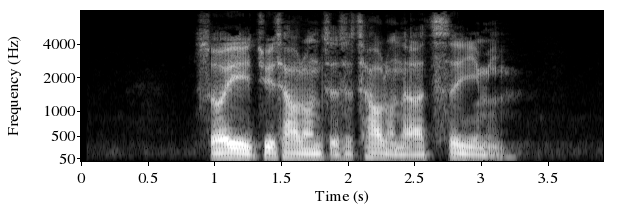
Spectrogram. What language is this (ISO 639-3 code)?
zho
